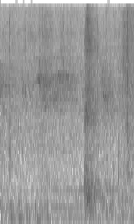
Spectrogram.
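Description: Old parchment manuscript pages being handled and turned by hand: faint rustling, with a soft brushing stroke about a second and a half in, over a low steady hum.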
